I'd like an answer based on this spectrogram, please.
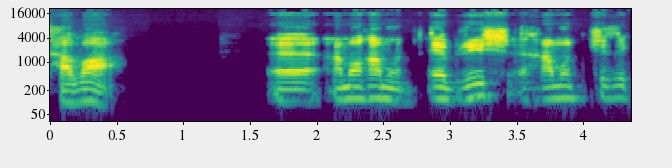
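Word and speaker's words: חוה: But in Hebrew the name is Hava.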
